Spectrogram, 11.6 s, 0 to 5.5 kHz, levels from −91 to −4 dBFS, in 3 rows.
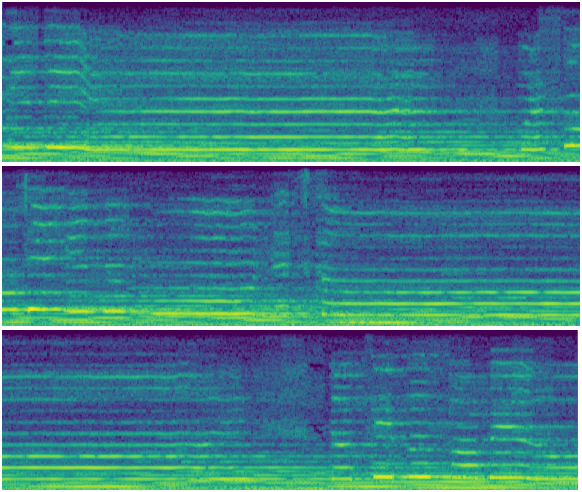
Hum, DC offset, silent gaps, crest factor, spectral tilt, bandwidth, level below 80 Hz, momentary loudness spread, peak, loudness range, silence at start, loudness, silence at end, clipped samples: none; under 0.1%; none; 14 dB; -9.5 dB/octave; 5.4 kHz; -30 dBFS; 7 LU; -2 dBFS; 2 LU; 0 s; -16 LUFS; 0 s; under 0.1%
